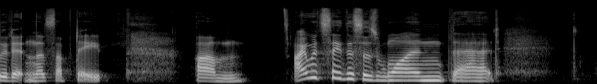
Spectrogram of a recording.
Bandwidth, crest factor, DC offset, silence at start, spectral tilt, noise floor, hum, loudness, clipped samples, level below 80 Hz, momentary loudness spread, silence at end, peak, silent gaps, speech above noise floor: 15 kHz; 20 dB; under 0.1%; 0 s; -4.5 dB/octave; -53 dBFS; none; -22 LUFS; under 0.1%; -74 dBFS; 19 LU; 0.2 s; -4 dBFS; none; 30 dB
